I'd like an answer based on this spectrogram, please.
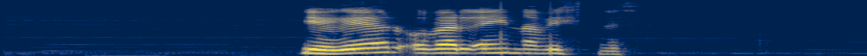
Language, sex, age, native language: Icelandic, female, 40-49, Icelandic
